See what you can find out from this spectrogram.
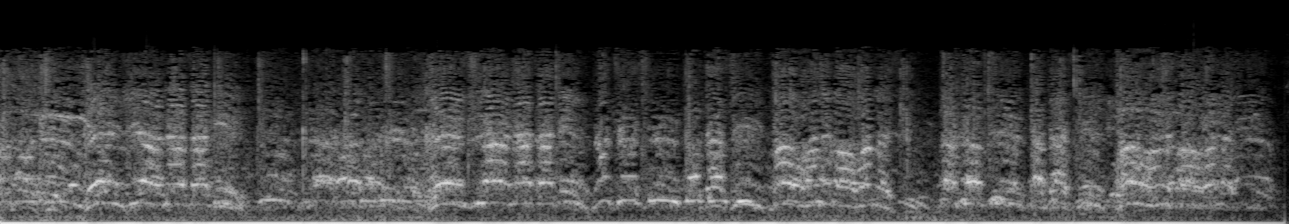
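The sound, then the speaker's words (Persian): A large protest gathering chants and shouts together in loud, rhythmic bursts on Monday morning in the town of Divandarreh, Kurdistan province, Iran, many voices rising and falling in unison with brief gaps between phrases, sustained throughout. “ویدیوهای دریافتی نشان می‌دهد از بامداد دوشنبه به ویژه در شهر دیوان دره استان کردستان تجمع بزرگ اعتراضی جریان دارد.”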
